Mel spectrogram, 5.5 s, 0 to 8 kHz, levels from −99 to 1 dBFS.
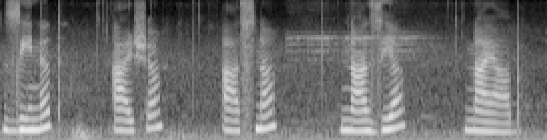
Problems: none marked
